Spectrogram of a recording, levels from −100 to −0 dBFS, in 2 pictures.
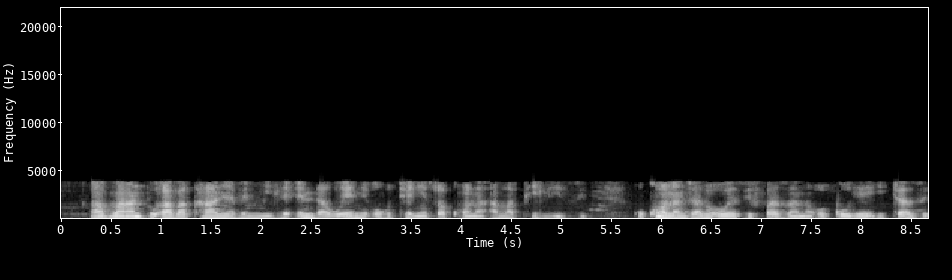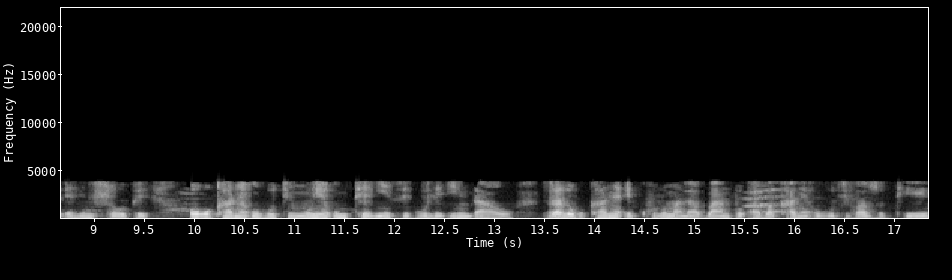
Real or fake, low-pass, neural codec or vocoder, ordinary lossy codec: real; 7.2 kHz; none; AAC, 16 kbps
